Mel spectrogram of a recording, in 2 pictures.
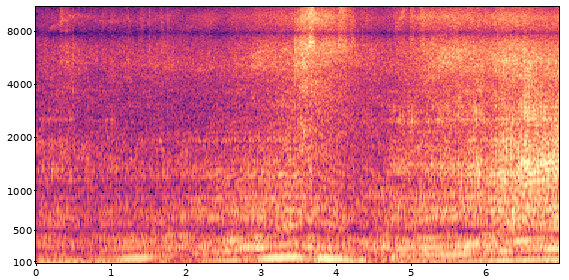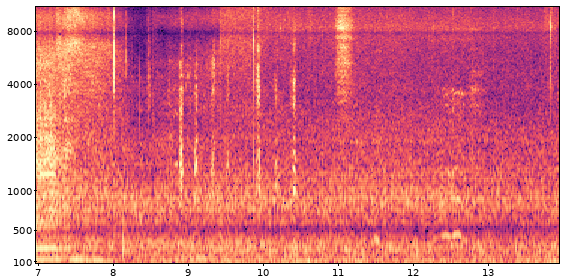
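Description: A 2013 Dodge Dart with the 1.4 engine, showing boost problems, gently accelerating on the road; a steady engine drone rises in pitch through the first half and then settles into a broadband road rush.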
